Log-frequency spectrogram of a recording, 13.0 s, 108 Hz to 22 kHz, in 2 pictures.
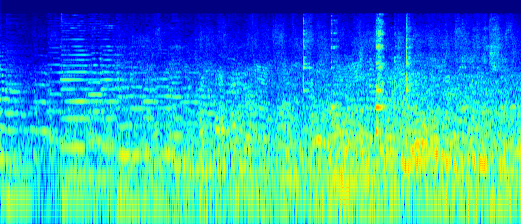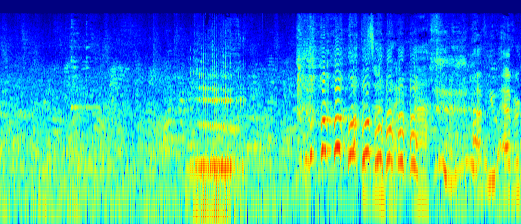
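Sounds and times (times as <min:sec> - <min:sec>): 
chatter: 0:00.2 - 0:13.0
rhythmic, pulsing laughter: 0:02.3 - 0:03.6, 0:09.5 - 0:12.8
clinking dishes: 0:03.8 - 0:05.3, 0:07.4 - 0:07.9
loud, low, buzzy rhythmic fart: 0:08.9 - 0:09.6.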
